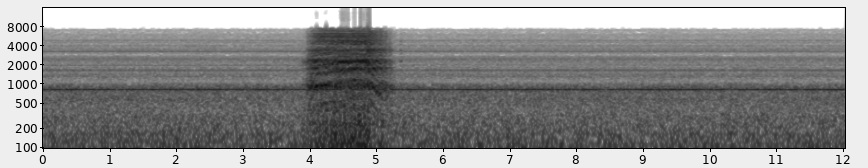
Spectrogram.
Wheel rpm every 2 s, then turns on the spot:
0, 0, 50, 0, 0, 0.
none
